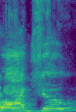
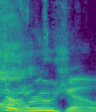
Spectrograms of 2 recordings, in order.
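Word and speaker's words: Araujo: can't say that we're a dog shit destination and then Matthew also say Arajo. they're the reason that someone else. It's pronounced Arujo. It's pronounced Arujo.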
